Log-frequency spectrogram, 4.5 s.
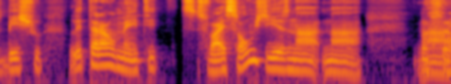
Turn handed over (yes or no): no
